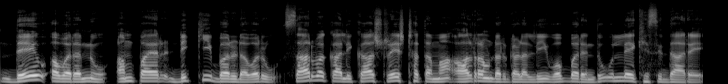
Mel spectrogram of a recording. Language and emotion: Kannada, neutral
